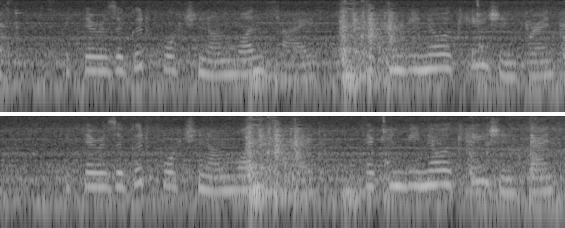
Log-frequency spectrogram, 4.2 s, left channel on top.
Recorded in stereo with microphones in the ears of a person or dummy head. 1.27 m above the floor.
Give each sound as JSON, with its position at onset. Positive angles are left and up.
{"t": 0.5, "sound": "a woman speaking", "side_deg": -5, "distance_m": 0.5}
